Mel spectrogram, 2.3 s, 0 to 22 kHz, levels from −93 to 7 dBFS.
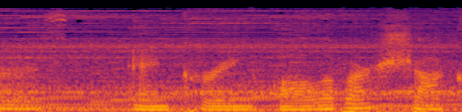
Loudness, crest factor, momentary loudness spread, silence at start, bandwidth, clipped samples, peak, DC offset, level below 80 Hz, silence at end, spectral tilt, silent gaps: -18 LUFS; 14 dB; 5 LU; 0 s; 16.5 kHz; under 0.1%; -2 dBFS; under 0.1%; -32 dBFS; 0 s; -5.5 dB/octave; none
